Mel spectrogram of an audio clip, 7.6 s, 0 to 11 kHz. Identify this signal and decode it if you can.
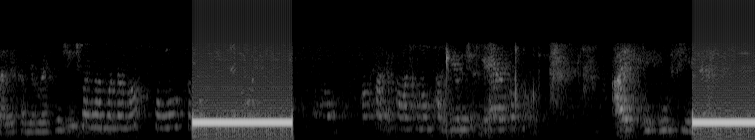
Ringback tone (Europe, 425 Hz), with speech.
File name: out- -2016- - - .2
